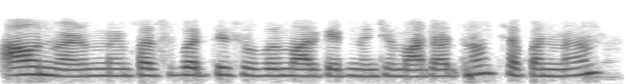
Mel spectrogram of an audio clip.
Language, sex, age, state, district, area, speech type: Telugu, female, 18-30, Andhra Pradesh, Sri Balaji, rural, conversation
